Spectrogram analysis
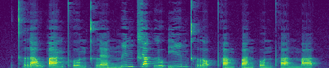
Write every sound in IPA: kʰra˦˥wʔa˦˥ŋpʰo˧n kʰlɛː˩˦nmi˥˩nt͡ɕa˥˩t̚ lu˦˥ʔjiː˥˩mkʰrɔ˥˩ʔ pʰa˨˩m pa˧nʔo˦˥npʰa˨˩n ma˨˩t̚

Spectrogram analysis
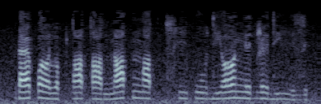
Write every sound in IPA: ɽæpʌːlupdˤæ tˤəːdnætˤ nɑtˤt͡sʰip wudjʌː nɪdɭɪːdjiz

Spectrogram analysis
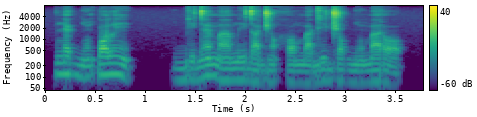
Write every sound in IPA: nɛ˦ɡ͡bũ˧k͡pɔ˦lĩ˦˨ | ɡ͡bi˨ dɛ̃˧mã˨mi˨ da˨d͡ʒɔ̃˨hɔ˨ma˨ ɡi˨d͡ʒɔ˨ ɡ͡bũ˨ma˧ ɾɔ˨

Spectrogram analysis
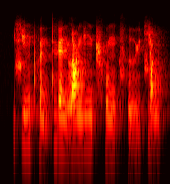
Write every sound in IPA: ɕi˧˥npʰə̰˨˩n t̪ɥɛ˥˩nlɑ˥ŋi˥ŋ ʈ͡ʂʰʊ˥˩ŋt͡sʰɹ̩˨˩y˥˩t͡ɕjɑ˩ŋ

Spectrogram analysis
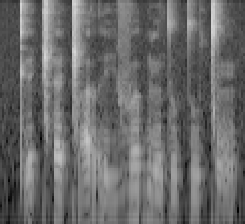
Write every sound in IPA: kʼeǁʰɛɡ͡ǁari vɵɓĩtu t̪uǀẽ

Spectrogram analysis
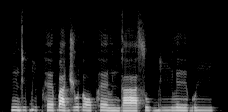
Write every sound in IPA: ĩ˨di˨ɓi˨pʰɛ˨˦ ɓa˨d͡ʒʊ˦ɗɔ˨ pʰɛ˦˨lĩ˨ɡaː˨ su˦ɡ͡biː˦ leː˦ɡʷiː˦

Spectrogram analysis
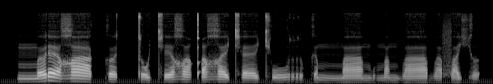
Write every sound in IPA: mːœɾɛː ʁaːkːœ tːo cʰeʁəːqʼe ʁɛcʰɛː cʰuːrukɛ mːaːmbəma mbaːba façə

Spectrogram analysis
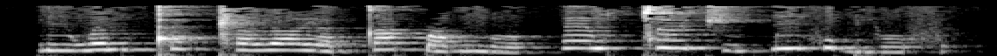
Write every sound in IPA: ɾĩ˨wœ˧mǃʊ˦˨ ǁʊ˦ðˤʊ˦ jœ˨btˤo˦k͡pʌ˨˦bŋʊ˨ | ɛ˦wǀœ̃˦t͡ʃi˨k͡pĩ˦f ʊ˨bjʊ˧f

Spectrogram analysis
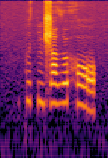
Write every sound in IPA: pɨtnd͡ʒɛðˤuhɔ

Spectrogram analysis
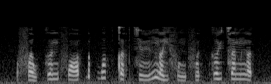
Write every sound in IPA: fɐ˨˩w kɵ˧nfɔː˨˥t̚ ɐ˨˥p̚wʊ˥k̚ t̪ɐ˨˥k̚t͡syː˨˥ ŋɐ˨˧jfʊ˨˩ŋ fɵ˨˥t̚kɵ˥ɥt͡sɐ˥nŋɐ˧t̚

